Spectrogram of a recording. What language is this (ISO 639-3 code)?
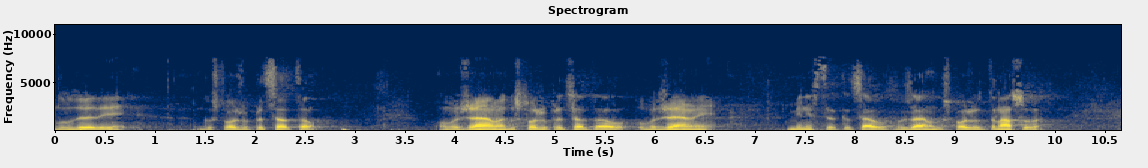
bul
